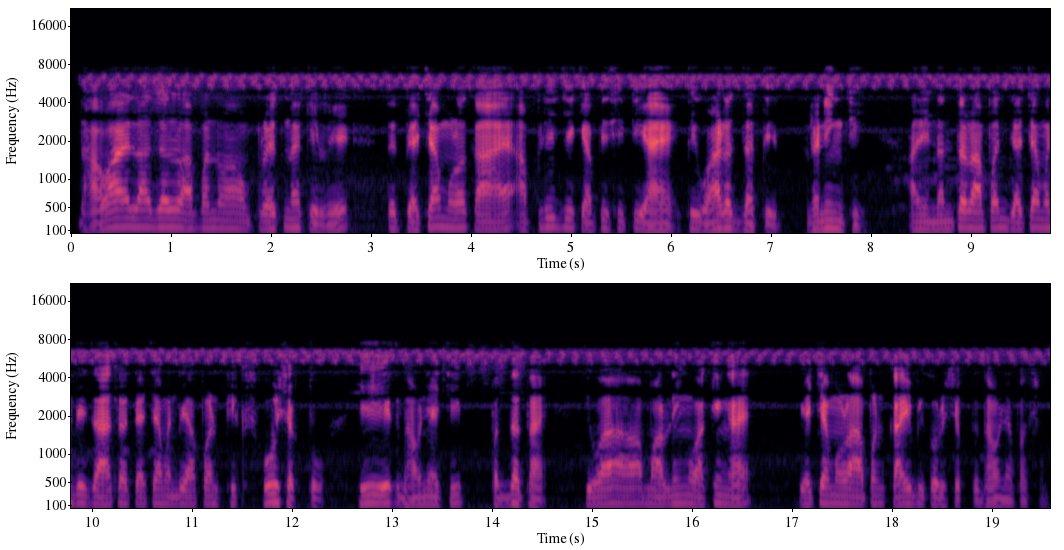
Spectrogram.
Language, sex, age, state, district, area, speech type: Marathi, male, 60+, Maharashtra, Wardha, rural, spontaneous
